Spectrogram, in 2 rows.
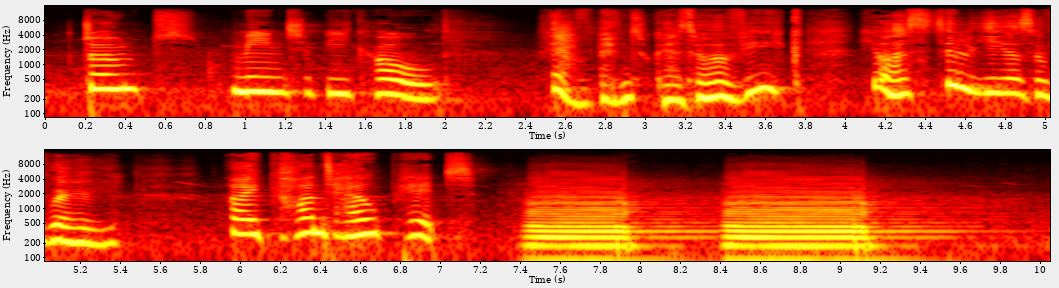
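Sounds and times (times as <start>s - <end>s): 
speech: 0.2s - 7.6s
boat horn blasts of a vessel about to leave: 7.4s - 10.0s.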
